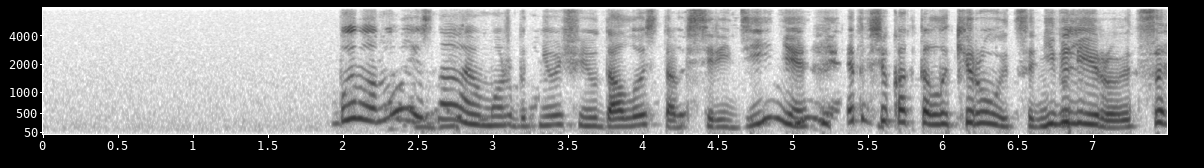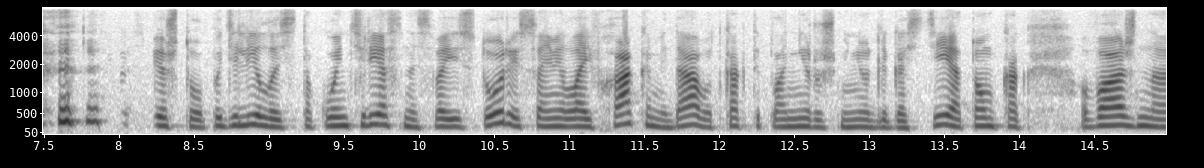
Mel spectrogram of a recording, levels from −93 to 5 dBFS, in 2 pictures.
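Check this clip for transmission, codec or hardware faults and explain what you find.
Two faults stand out, an echo leak and speech suppressed in double talk, heard over a G.722 call path with nothing above 8 kHz.

Echo leak at 2.24–2.97, 3.24–3.34, 4.05–4.41, 4.58–4.70 and 4.90–5.34 s. A delayed copy of the speech trails by about 0.25 s, at about 5 to 25 dB below it. A far-end loudspeaker echo escaping the canceller is the likely cause.

Speech suppressed in double talk at 5.62–6.21, 6.44–7.40 and 7.60–8.24 s. The speech dips and cuts out, by as much as about 35 dB. The likely cause is the canceller turning down both its own talker and the loudspeaker echo during overlap.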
